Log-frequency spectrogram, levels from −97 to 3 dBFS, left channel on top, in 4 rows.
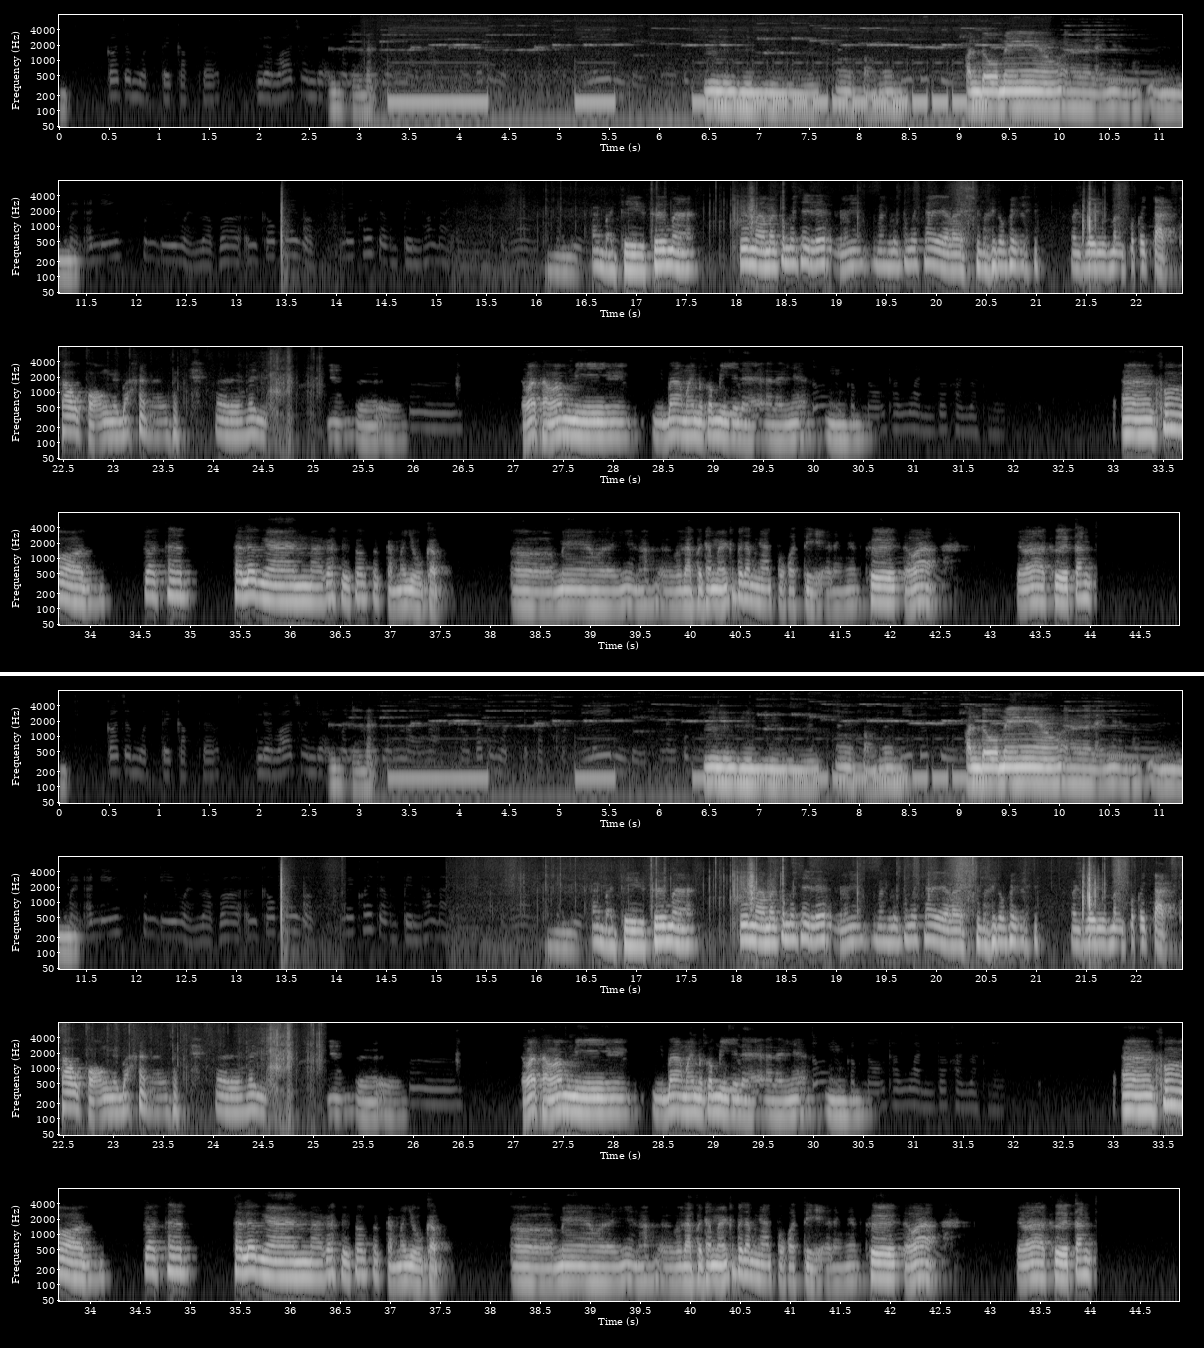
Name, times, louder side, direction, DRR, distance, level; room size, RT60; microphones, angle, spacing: voice 1, 0.5-1.6 2.0-7.3 7.7-9.4 10.3-17.1 21.6-22.5 24.2-25.2 25.9-26.5 27.1-28.1 28.8-29.3 30.0-31.9 40.4-41.0 42.0-42.6, right 1 dB, 30° right, 4.3 m, -63 dB
voice 2, 2.7-3.2 6.4-8.4 9.1-11.4 16.1-17.6 18.0-21.0 21.4-21.9 22.2-24.5 25.2-25.9 27.1-30.5 33.1-34.2 34.5-35.0 35.4-37.6 38.2-42.7 43.3-44.1, right 2 dB, 15° right, 0.4 m, -31 dB
sound 1, 2.9-10.7, left 1 dB, 5° left, 3.0 m, -54 dB
sound 2, 3.0-9.9, left 5 dB, 70° left, 0.4 m, -41 dB
sound 3, 13.5-14.1 15.1-25.1, right 10 dB, 85° right, 0.5 m, -45 dB
head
